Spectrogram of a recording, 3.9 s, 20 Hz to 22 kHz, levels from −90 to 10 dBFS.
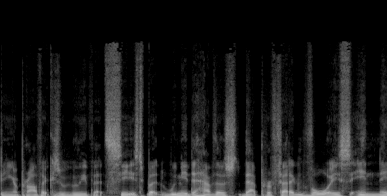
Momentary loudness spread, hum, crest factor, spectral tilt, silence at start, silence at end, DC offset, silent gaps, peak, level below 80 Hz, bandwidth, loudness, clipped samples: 4 LU; none; 14 dB; -5 dB/octave; 0 s; 0 s; under 0.1%; none; -14 dBFS; -50 dBFS; 17.5 kHz; -29 LUFS; under 0.1%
